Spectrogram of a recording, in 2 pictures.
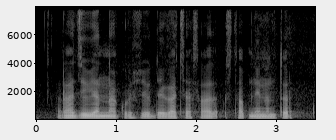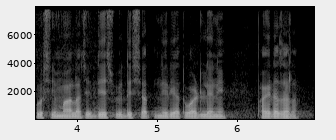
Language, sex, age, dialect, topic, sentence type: Marathi, male, 25-30, Standard Marathi, agriculture, statement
